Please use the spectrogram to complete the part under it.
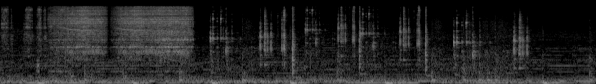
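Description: A ratchet works on bolts on the frame rails of a Chevy S-10 truck during a 5-link suspension install. A sustained rasping buzz gives way to quick, irregular clicking strokes, close and fairly loud.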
